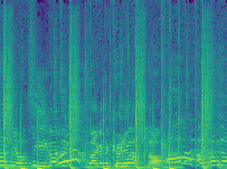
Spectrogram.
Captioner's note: melted teen heart sound effect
